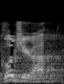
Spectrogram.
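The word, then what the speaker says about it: Gojira: wrong the entire panel I should be saying goira but I'm saying Godzilla because of reasons it's complicated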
